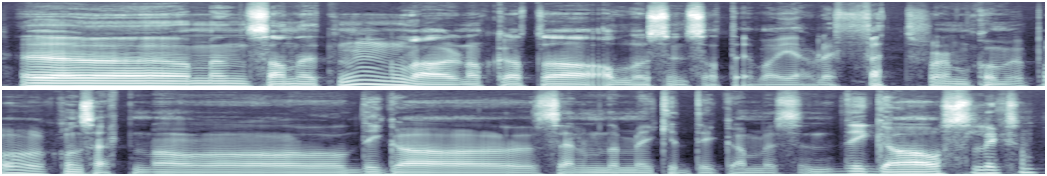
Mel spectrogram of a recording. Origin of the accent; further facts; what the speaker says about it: Oslo, Norway; Jeg er fra Ammerud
